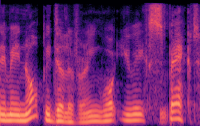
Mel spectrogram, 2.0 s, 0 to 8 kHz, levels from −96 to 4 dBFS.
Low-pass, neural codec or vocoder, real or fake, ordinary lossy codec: 7.2 kHz; none; real; AAC, 48 kbps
